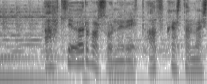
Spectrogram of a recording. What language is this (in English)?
Icelandic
